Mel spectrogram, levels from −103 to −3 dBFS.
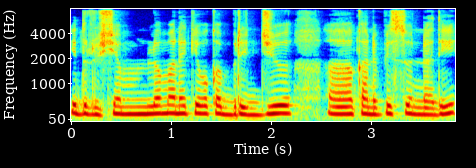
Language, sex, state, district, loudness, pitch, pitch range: Telugu, female, Andhra Pradesh, Krishna, -12 LUFS, 200 Hz, 190-210 Hz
